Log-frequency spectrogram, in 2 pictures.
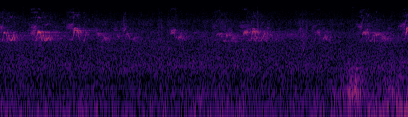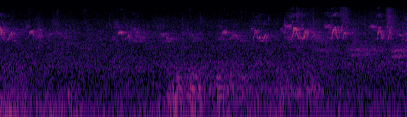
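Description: Birds chirping, short high calls repeating again and again over a low, steady outdoor background.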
